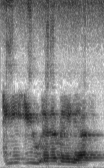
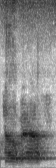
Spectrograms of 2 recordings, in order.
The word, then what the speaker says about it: Dumas: small town called Dumas, D-U-M-A-S, Dumas, not dumbass.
